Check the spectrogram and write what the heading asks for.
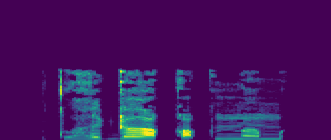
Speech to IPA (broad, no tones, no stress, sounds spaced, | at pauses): tʷ a̤ i̯ ɖ ɜ q ə̰ q n̪ ə̃ m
